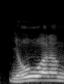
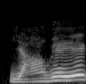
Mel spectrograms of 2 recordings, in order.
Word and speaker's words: 야훼: 그래서 훗날 이 케티브 케레의 독법을 좀 연구하면서 여호와라는 발음은 YHWH의 발음이 아니다. 그럼 무엇에 가깝겠느냐? 아마 야훼에 가깝지 않았겠느냐라고 하는 연구 결과가 나오게 되죠.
